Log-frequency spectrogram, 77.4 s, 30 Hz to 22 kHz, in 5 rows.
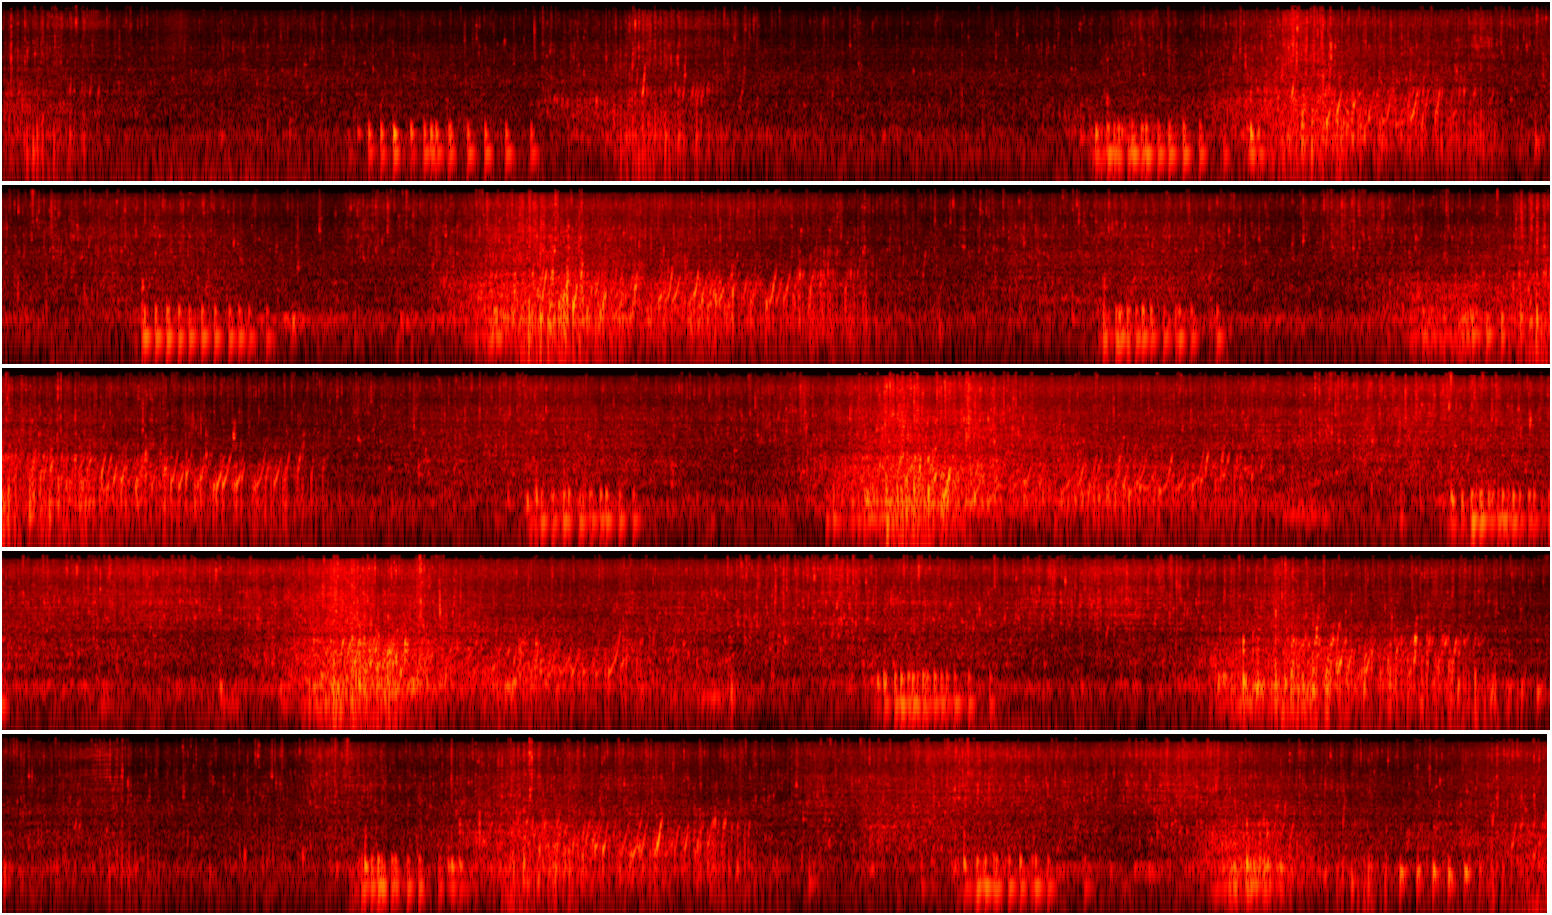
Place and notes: loading... - thorne bay lake outlet
Thorne Bay outflow of Lake Pupuke, lake water flowing into inter-tidal zone
Auckland, New Zealand / Aotearoa, 20 August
